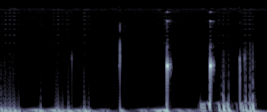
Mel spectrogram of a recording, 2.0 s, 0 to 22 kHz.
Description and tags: YP 120bpm Plague Beat A10
Add spice to your grooves with some dirty, rhythmic, data noise. 1 bar of 4 beats - recorded dry, for you to add your own delay and other effects.
No. 10 in a set of 12.
120-bpm, 120bpm, dance, digital, drum, loop, minimal, minimalist, noise, percs, rhythm, rhythmic, urban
